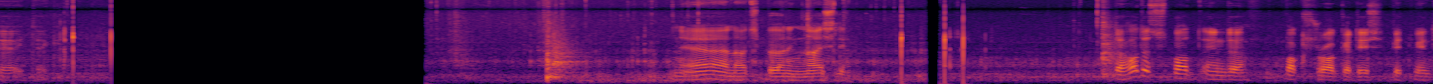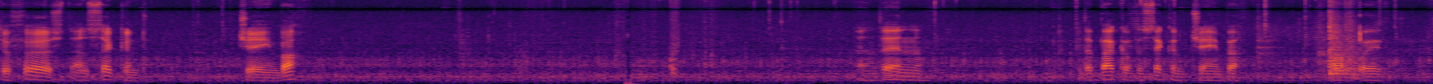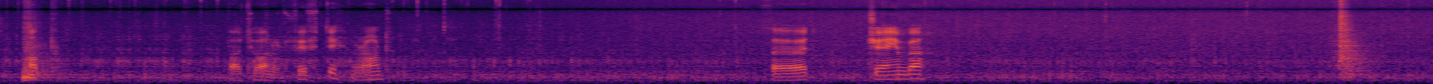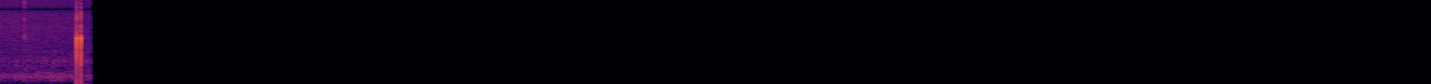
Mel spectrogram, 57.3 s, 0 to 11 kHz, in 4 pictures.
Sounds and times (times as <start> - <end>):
Speech: 0.0 - 0.6, 6.8 - 8.6, 11.1 - 15.8, 16.8 - 17.4, 22.9 - 23.6, 25.2 - 26.8, 27.8 - 28.3, 28.9 - 29.3, 31.0 - 32.6, 36.4 - 36.8, 37.4 - 38.0
Outside, rural or natural: 0.0 - 1.2, 4.3 - 44.0.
